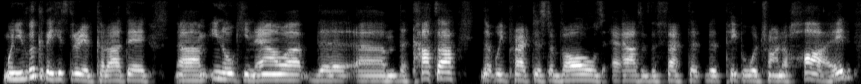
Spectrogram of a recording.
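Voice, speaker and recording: A man's voice: medium pitch, moderate pace, few pauses. A man hosting a podcast who asks casual interview questions in a hesitant way with many fillers. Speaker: podcast host.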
